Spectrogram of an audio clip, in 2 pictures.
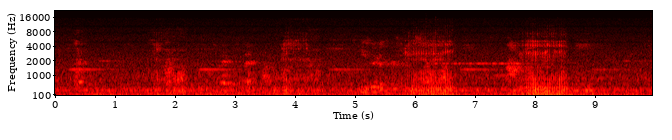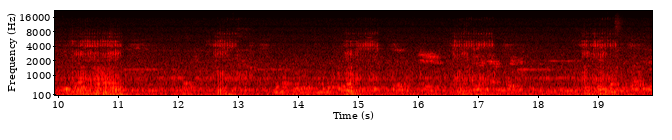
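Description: An English Bulldog snores loudly in deep, rumbling bursts, with people talking in the background.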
